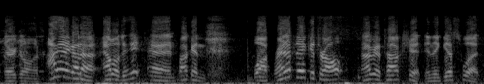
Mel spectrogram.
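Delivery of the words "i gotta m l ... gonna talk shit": mock rival player. Host acting out the rival's boast to needle him, mocking imitation. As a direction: puff up the rival's boast in a put-on voice. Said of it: "I don't talk like that".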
